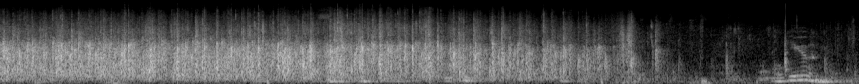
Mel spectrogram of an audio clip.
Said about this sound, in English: So please help me give a warm CCA welcome to Dr. Larry Arnn.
